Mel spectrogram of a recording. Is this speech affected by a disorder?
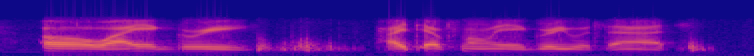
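Yes: cerebral palsy.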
